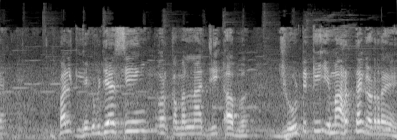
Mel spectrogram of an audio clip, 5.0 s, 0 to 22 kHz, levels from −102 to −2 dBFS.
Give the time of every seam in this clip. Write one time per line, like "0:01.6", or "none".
0:00.9

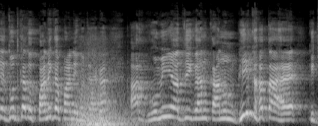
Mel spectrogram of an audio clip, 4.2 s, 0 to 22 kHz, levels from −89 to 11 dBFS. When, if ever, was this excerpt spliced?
0:01.7

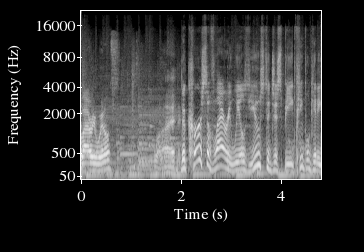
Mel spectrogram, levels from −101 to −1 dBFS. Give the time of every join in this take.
0:01.9

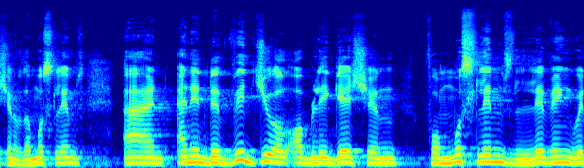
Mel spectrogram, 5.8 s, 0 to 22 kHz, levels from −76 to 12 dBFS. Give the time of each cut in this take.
none

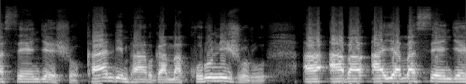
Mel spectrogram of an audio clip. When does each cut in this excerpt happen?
none

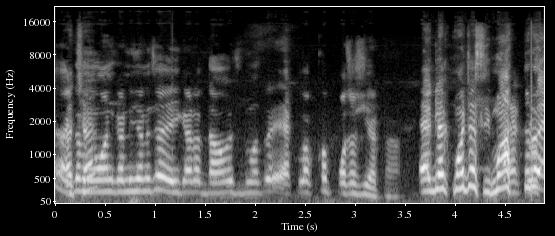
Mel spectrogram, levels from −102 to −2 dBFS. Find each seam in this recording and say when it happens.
none

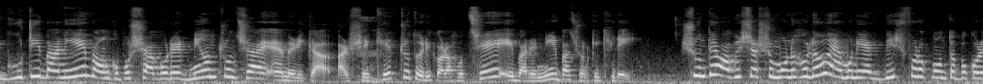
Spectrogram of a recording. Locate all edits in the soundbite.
none

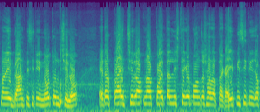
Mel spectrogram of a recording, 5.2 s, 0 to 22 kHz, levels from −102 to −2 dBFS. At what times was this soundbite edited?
none

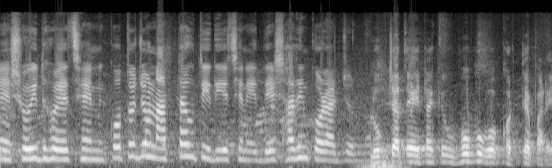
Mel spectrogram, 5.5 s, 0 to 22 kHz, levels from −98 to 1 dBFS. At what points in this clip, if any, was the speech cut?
0:02.8
0:03.7

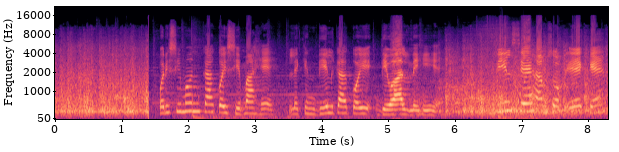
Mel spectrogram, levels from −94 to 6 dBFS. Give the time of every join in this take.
0:01.4
0:06.5

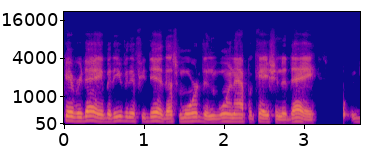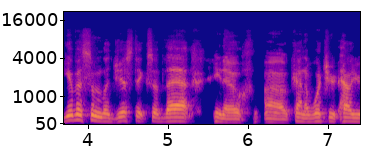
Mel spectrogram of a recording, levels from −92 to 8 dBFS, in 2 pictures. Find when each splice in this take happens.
0:03.4

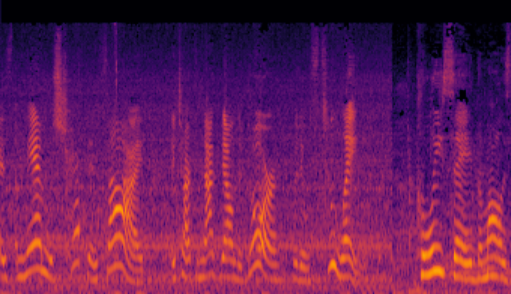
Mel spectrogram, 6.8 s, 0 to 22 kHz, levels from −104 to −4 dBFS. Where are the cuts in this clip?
0:05.1

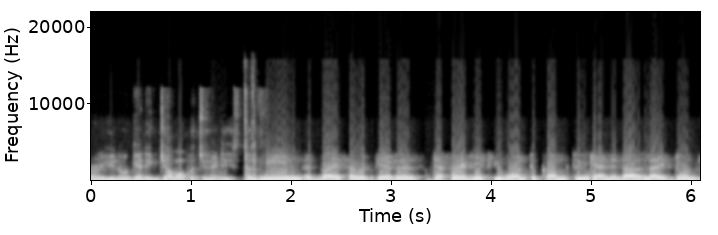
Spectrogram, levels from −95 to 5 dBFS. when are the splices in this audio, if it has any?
0:01.5
0:05.0

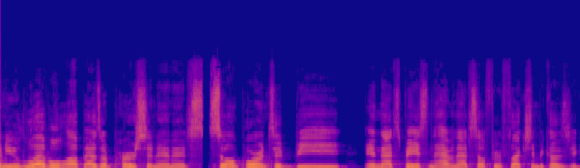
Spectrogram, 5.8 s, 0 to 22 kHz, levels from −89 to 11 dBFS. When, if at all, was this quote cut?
0:01.9

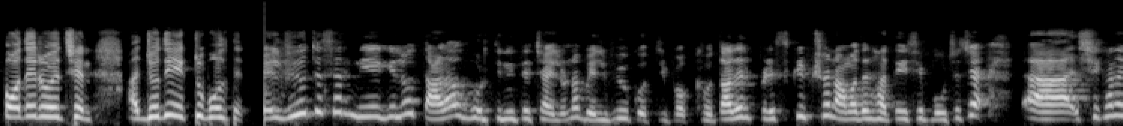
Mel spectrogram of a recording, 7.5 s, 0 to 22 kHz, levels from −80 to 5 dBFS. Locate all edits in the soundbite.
0:01.7

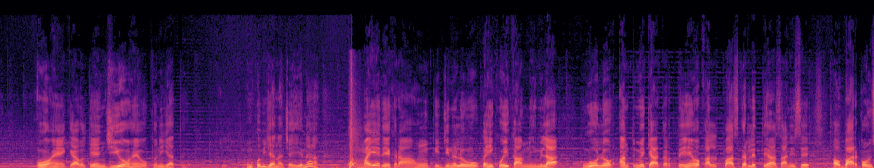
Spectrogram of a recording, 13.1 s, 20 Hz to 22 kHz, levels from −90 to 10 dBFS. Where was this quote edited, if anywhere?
0:05.3

